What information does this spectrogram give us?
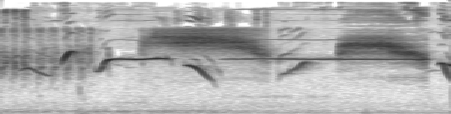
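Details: Female common iora calling to a male, played as a trapping lure: falling whistled notes, then a long, even, pure whistle held steady beneath two broad, harsh buzzing bursts.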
